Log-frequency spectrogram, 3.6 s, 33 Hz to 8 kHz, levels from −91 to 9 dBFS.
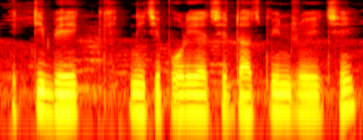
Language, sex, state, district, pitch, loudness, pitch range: Bengali, male, West Bengal, Alipurduar, 100 Hz, -16 LUFS, 100-105 Hz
